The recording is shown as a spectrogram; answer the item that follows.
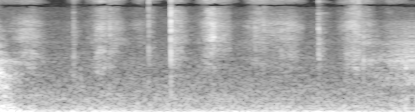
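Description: Near silence with faint rubbing and a few soft ticks: yarn and wooden knitting needles being handled.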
